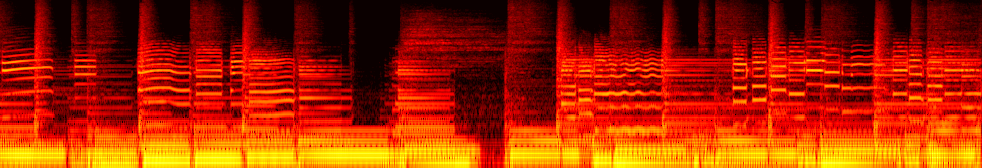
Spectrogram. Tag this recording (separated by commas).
Music, Bass guitar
